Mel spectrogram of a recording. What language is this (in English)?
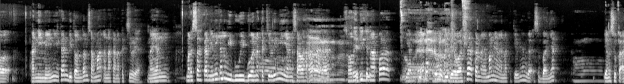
Indonesian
